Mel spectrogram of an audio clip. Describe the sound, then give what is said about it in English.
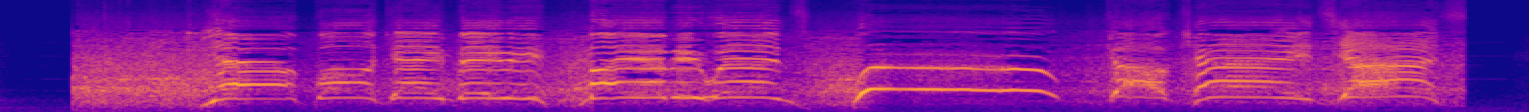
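A fan screams loud in a series of sustained, raw yells, one long held shout in the middle, over the dense roar of a packed stadium crowd right as the game ends in victory. “I actually have a video I posted on Twitter of me screaming at the game right when it ended”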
